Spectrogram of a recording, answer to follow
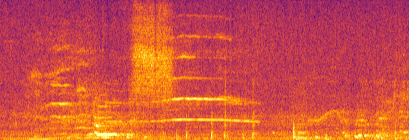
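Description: Actors' voices on stage: short vocal exclamations, then a long, high held note of a second or so about a second and a half in, preceded by a brief hiss.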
